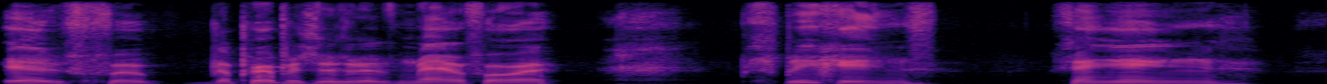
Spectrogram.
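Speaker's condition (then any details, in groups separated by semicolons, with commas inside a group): Tongue cancer surgery, tongue graft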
